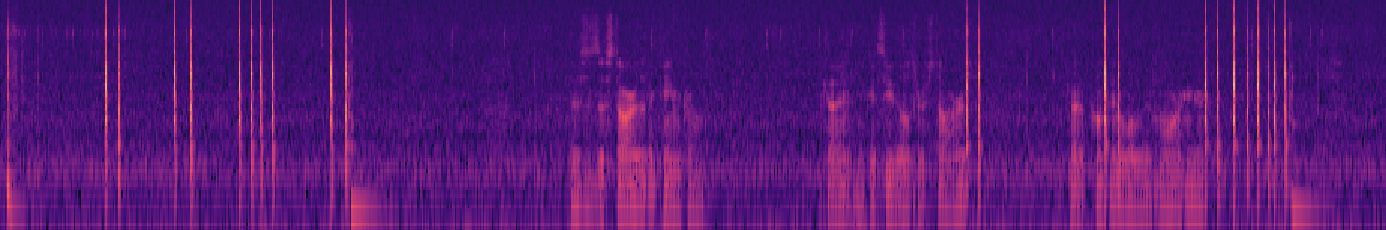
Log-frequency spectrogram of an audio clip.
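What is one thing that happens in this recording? A computer mouse clicks sharply, several times in quick bursts.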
